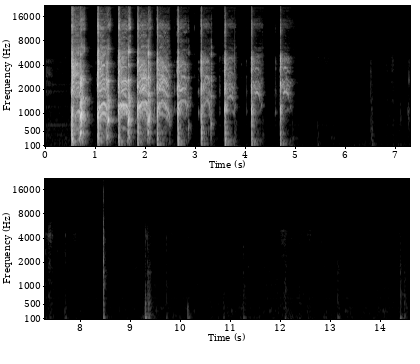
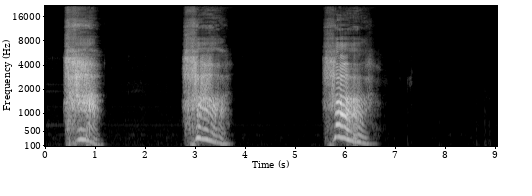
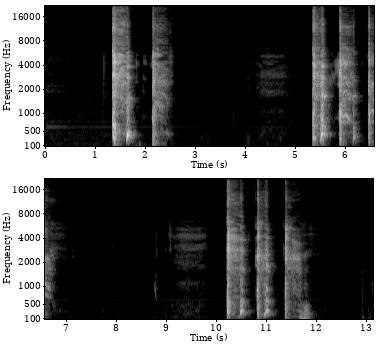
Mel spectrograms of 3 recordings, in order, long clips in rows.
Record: {"cough_length": "14.6 s", "cough_amplitude": 32768, "cough_signal_mean_std_ratio": 0.25, "exhalation_length": "9.0 s", "exhalation_amplitude": 27142, "exhalation_signal_mean_std_ratio": 0.38, "three_cough_length": "13.1 s", "three_cough_amplitude": 32768, "three_cough_signal_mean_std_ratio": 0.23, "survey_phase": "beta (2021-08-13 to 2022-03-07)", "age": "65+", "gender": "Female", "wearing_mask": "No", "symptom_cough_any": true, "symptom_new_continuous_cough": true, "symptom_runny_or_blocked_nose": true, "symptom_onset": "4 days", "smoker_status": "Ex-smoker", "respiratory_condition_asthma": true, "respiratory_condition_other": false, "recruitment_source": "Test and Trace", "submission_delay": "2 days", "covid_test_result": "Positive", "covid_test_method": "LAMP"}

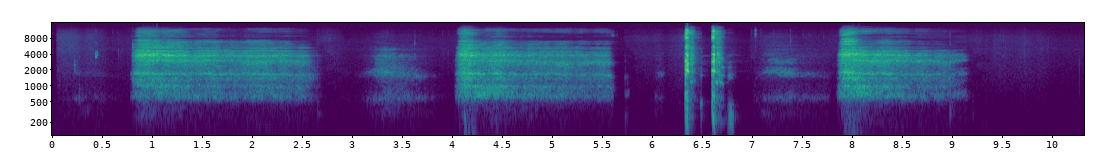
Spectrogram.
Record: {"exhalation_length": "10.3 s", "exhalation_amplitude": 28471, "exhalation_signal_mean_std_ratio": 0.44, "survey_phase": "beta (2021-08-13 to 2022-03-07)", "age": "18-44", "gender": "Female", "wearing_mask": "No", "symptom_cough_any": true, "symptom_runny_or_blocked_nose": true, "symptom_sore_throat": true, "symptom_change_to_sense_of_smell_or_taste": true, "symptom_onset": "4 days", "smoker_status": "Never smoked", "respiratory_condition_asthma": false, "respiratory_condition_other": false, "recruitment_source": "Test and Trace", "submission_delay": "1 day", "covid_test_result": "Positive", "covid_test_method": "ePCR"}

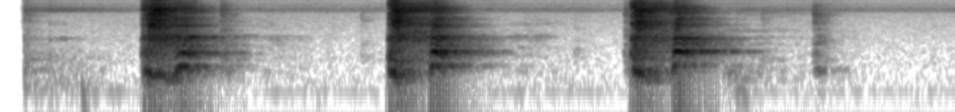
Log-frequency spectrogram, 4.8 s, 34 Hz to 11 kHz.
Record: {"three_cough_length": "4.8 s", "three_cough_amplitude": 28367, "three_cough_signal_mean_std_ratio": 0.35, "survey_phase": "beta (2021-08-13 to 2022-03-07)", "age": "65+", "gender": "Female", "wearing_mask": "No", "symptom_none": true, "smoker_status": "Never smoked", "respiratory_condition_asthma": false, "respiratory_condition_other": false, "recruitment_source": "REACT", "submission_delay": "4 days", "covid_test_result": "Negative", "covid_test_method": "RT-qPCR"}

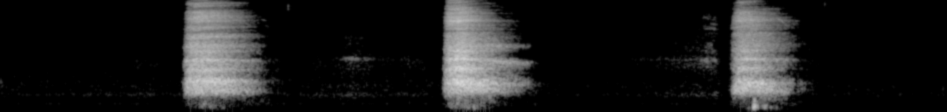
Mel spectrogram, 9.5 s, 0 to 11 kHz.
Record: {"exhalation_length": "9.5 s", "exhalation_amplitude": 11470, "exhalation_signal_mean_std_ratio": 0.32, "survey_phase": "alpha (2021-03-01 to 2021-08-12)", "age": "18-44", "gender": "Male", "wearing_mask": "No", "symptom_none": true, "smoker_status": "Ex-smoker", "respiratory_condition_asthma": false, "respiratory_condition_other": false, "recruitment_source": "REACT", "submission_delay": "2 days", "covid_test_result": "Negative", "covid_test_method": "RT-qPCR", "covid_ct_value": 40.0, "covid_ct_gene": "N gene"}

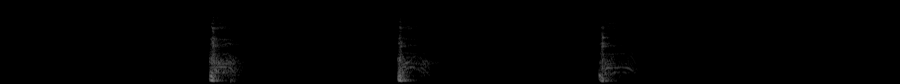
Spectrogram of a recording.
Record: {"three_cough_length": "9.0 s", "three_cough_amplitude": 1244, "three_cough_signal_mean_std_ratio": 0.22, "survey_phase": "alpha (2021-03-01 to 2021-08-12)", "age": "65+", "gender": "Male", "wearing_mask": "No", "symptom_none": true, "smoker_status": "Ex-smoker", "respiratory_condition_asthma": false, "respiratory_condition_other": false, "recruitment_source": "REACT", "submission_delay": "2 days", "covid_test_result": "Negative", "covid_test_method": "RT-qPCR"}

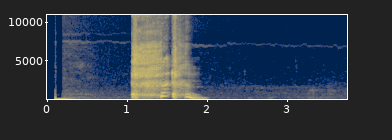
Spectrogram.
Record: {"cough_length": "3.8 s", "cough_amplitude": 32767, "cough_signal_mean_std_ratio": 0.41, "survey_phase": "alpha (2021-03-01 to 2021-08-12)", "age": "18-44", "gender": "Female", "wearing_mask": "No", "symptom_cough_any": true, "symptom_fever_high_temperature": true, "symptom_onset": "3 days", "smoker_status": "Never smoked", "respiratory_condition_asthma": false, "respiratory_condition_other": false, "recruitment_source": "Test and Trace", "submission_delay": "2 days", "covid_test_result": "Positive", "covid_test_method": "RT-qPCR", "covid_ct_value": 23.9, "covid_ct_gene": "ORF1ab gene"}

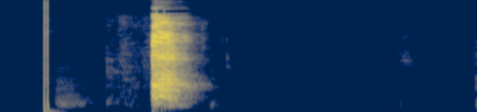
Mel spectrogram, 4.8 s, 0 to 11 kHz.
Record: {"cough_length": "4.8 s", "cough_amplitude": 29322, "cough_signal_mean_std_ratio": 0.19, "survey_phase": "alpha (2021-03-01 to 2021-08-12)", "age": "65+", "gender": "Female", "wearing_mask": "No", "symptom_none": true, "smoker_status": "Never smoked", "respiratory_condition_asthma": false, "respiratory_condition_other": false, "recruitment_source": "REACT", "submission_delay": "2 days", "covid_test_result": "Negative", "covid_test_method": "RT-qPCR"}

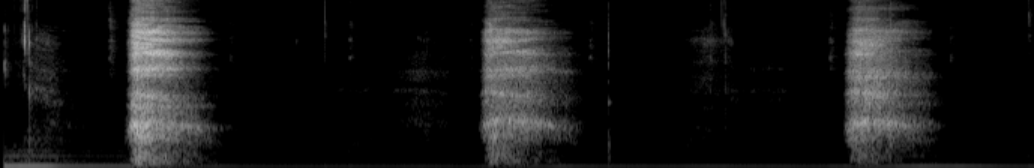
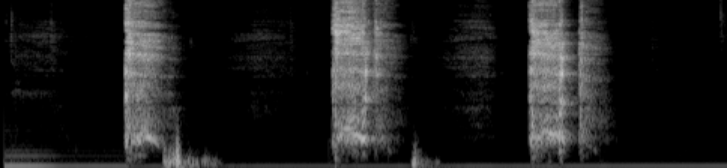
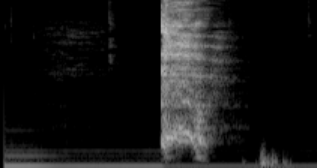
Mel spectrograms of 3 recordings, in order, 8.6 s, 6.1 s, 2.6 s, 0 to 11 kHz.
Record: {"exhalation_length": "8.6 s", "exhalation_amplitude": 32768, "exhalation_signal_mean_std_ratio": 0.27, "three_cough_length": "6.1 s", "three_cough_amplitude": 32768, "three_cough_signal_mean_std_ratio": 0.36, "cough_length": "2.6 s", "cough_amplitude": 32768, "cough_signal_mean_std_ratio": 0.32, "survey_phase": "beta (2021-08-13 to 2022-03-07)", "age": "45-64", "gender": "Male", "wearing_mask": "No", "symptom_runny_or_blocked_nose": true, "symptom_headache": true, "smoker_status": "Never smoked", "respiratory_condition_asthma": false, "respiratory_condition_other": false, "recruitment_source": "Test and Trace", "submission_delay": "2 days", "covid_test_result": "Positive", "covid_test_method": "RT-qPCR"}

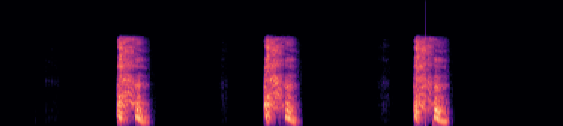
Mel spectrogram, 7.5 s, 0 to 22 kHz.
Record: {"three_cough_length": "7.5 s", "three_cough_amplitude": 21841, "three_cough_signal_mean_std_ratio": 0.29, "survey_phase": "alpha (2021-03-01 to 2021-08-12)", "age": "45-64", "gender": "Male", "wearing_mask": "No", "symptom_none": true, "smoker_status": "Never smoked", "respiratory_condition_asthma": false, "respiratory_condition_other": false, "recruitment_source": "REACT", "submission_delay": "1 day", "covid_test_result": "Negative", "covid_test_method": "RT-qPCR"}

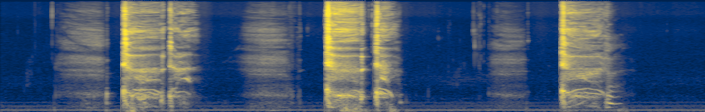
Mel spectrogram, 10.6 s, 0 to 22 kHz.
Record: {"three_cough_length": "10.6 s", "three_cough_amplitude": 30679, "three_cough_signal_mean_std_ratio": 0.31, "survey_phase": "beta (2021-08-13 to 2022-03-07)", "age": "45-64", "gender": "Female", "wearing_mask": "No", "symptom_cough_any": true, "symptom_runny_or_blocked_nose": true, "symptom_shortness_of_breath": true, "symptom_sore_throat": true, "symptom_fatigue": true, "symptom_fever_high_temperature": true, "symptom_headache": true, "smoker_status": "Never smoked", "respiratory_condition_asthma": false, "respiratory_condition_other": false, "recruitment_source": "Test and Trace", "submission_delay": "2 days", "covid_test_result": "Positive", "covid_test_method": "RT-qPCR", "covid_ct_value": 15.7, "covid_ct_gene": "ORF1ab gene", "covid_ct_mean": 16.0, "covid_viral_load": "5500000 copies/ml", "covid_viral_load_category": "High viral load (>1M copies/ml)"}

